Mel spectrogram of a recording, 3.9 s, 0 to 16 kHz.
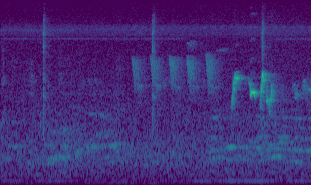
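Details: Decoy-trapping session for red-whiskered bulbul ('devil face' type) on 22 September 2018: a brief series of soft buzzy notes, then a loud, quick warbled phrase of bright, twisting whistles. Scattered clicks throughout.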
